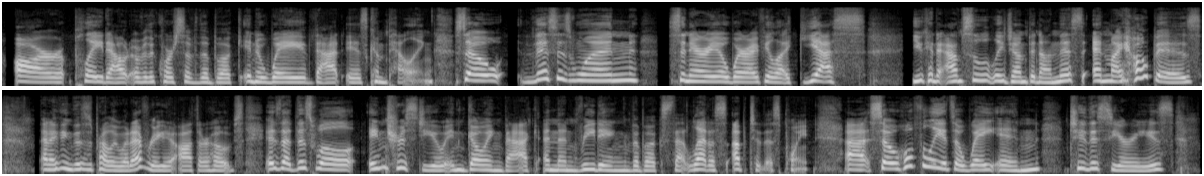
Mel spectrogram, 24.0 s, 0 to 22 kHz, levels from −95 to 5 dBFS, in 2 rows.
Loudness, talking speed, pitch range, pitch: -20 LUFS, 195 wpm, 210-270 Hz, 235 Hz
